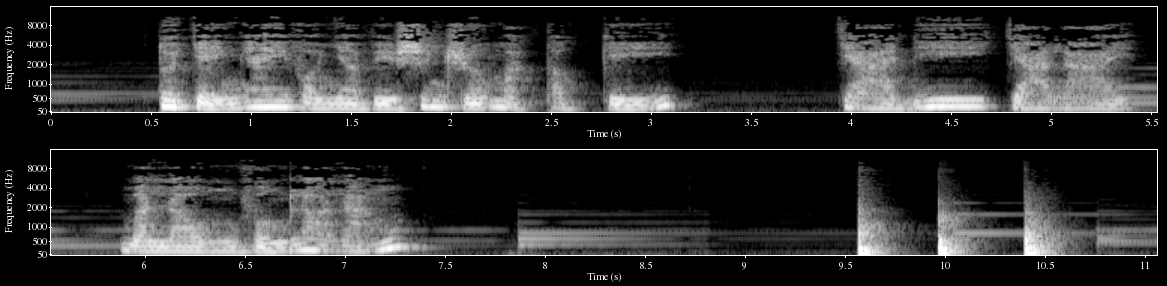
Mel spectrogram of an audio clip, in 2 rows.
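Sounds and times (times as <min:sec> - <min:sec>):
speech: 0:00.6 - 0:03.2, 0:03.9 - 0:07.4
knocking on a door: 0:09.6 - 0:10.8.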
